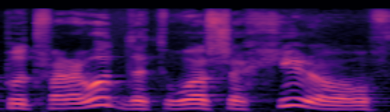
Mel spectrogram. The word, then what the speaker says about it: Farragut: you have forgot to put, I will not pronounce very good in English, because in Catalan it's Ferragut. But in English is, Farragut. No, he said, why you have not put Farragut?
